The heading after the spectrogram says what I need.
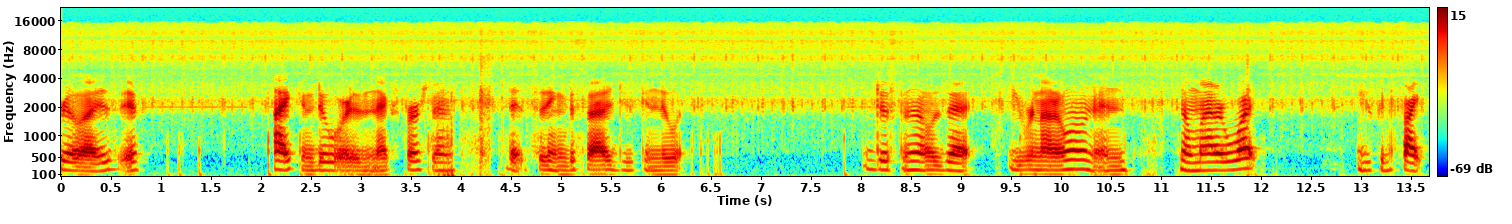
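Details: Woman with self-reported cerebral palsy, no specific speech disorder named; slow speech with long pauses (cerebral palsy).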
